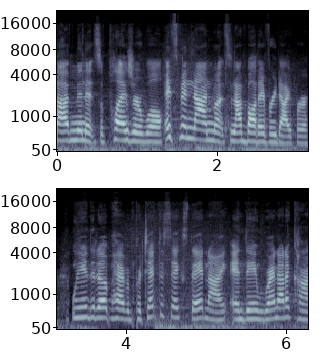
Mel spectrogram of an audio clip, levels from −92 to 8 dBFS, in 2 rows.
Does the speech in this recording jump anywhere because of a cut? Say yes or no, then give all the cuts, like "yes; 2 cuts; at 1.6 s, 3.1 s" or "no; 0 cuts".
yes; 1 cut; at 3.2 s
